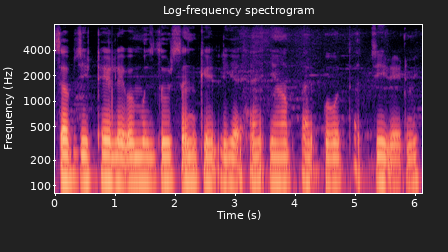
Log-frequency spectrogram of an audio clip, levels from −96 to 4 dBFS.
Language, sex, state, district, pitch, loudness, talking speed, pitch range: Hindi, male, Rajasthan, Jaipur, 110 Hz, -20 LUFS, 145 wpm, 105-115 Hz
